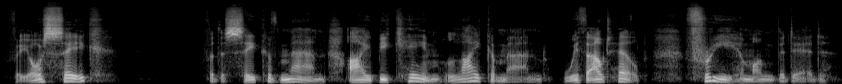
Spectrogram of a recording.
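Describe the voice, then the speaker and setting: A majestic male divine figure, acted by a man reading aloud, commanding and tender in a sacred dramatic reading. The voice is lowish and very slow. It declaims with solemn emphasis, rising and falling widely. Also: big pitch swings, a bit bright, heavily acted. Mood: grave, tender. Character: Christ risen among the dead, majestic, commanding, tender.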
